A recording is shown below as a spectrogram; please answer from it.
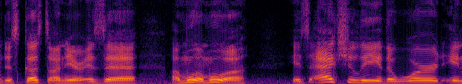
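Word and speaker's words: ʻOumuamua: And here's a quote: considering an artificial origin, one possibly is that Oumuamua, pronounced Oumuamua, and that's actually in this document if you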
